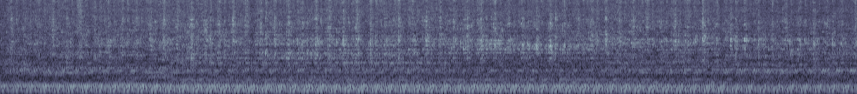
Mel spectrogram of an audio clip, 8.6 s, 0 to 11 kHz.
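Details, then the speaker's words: Dodge Ram 1500 V8 just straight-piped: loud open-piped burble with even steady beats at idle, engine sound, no typical Dodge valve rattles or ticking. "but guys the engine is sound no noises it doesn't have the typical Dodge valve rattles and stuff"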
